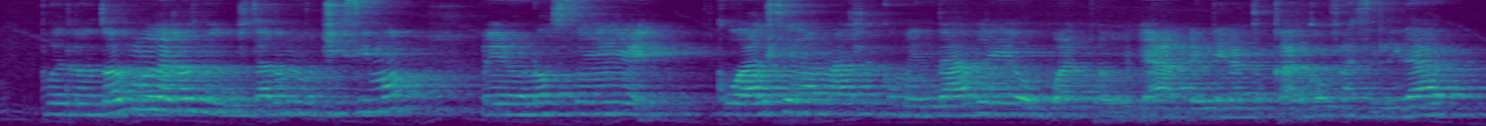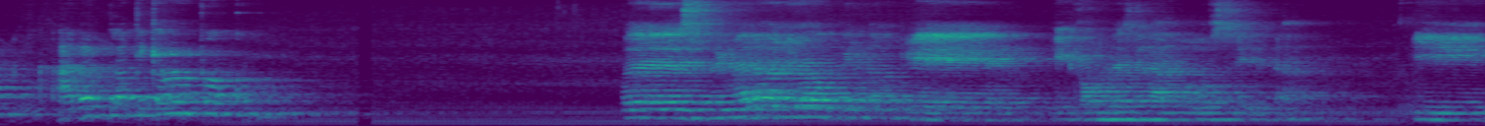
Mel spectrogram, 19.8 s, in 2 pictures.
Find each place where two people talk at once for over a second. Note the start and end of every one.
none

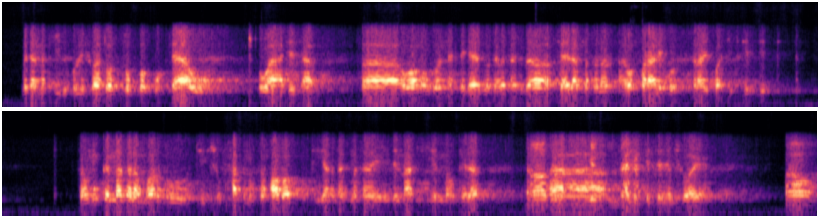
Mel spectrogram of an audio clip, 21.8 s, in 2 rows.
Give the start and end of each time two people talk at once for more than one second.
18.1-19.4

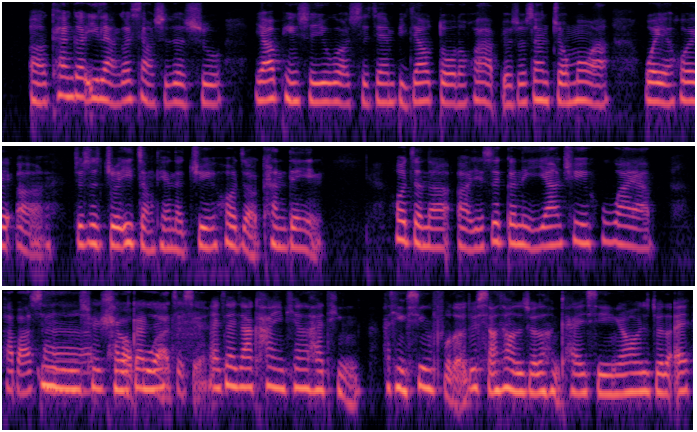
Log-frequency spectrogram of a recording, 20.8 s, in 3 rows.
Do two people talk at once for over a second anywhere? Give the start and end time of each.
14.2-15.5

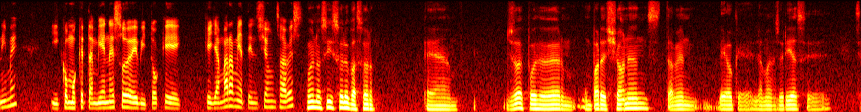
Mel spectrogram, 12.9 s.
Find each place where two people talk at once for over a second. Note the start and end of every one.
none

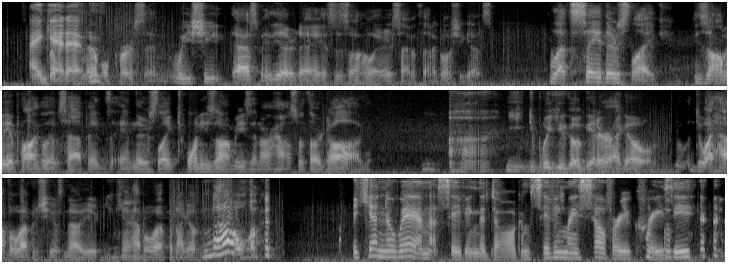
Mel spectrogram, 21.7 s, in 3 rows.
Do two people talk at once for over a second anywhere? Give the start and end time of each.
none

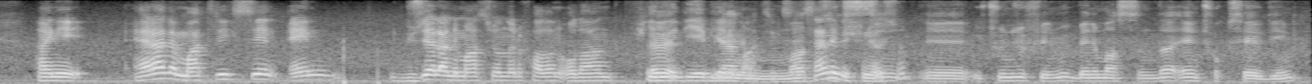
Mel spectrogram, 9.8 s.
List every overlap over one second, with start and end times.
4.9-6.8

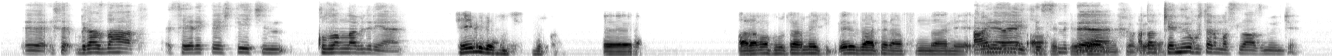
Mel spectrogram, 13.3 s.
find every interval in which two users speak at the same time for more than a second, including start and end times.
9.7-11.6

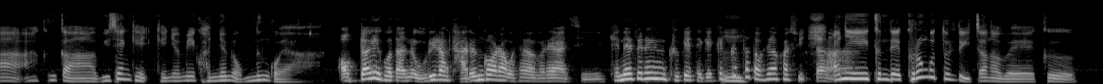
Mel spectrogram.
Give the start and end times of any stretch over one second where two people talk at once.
none

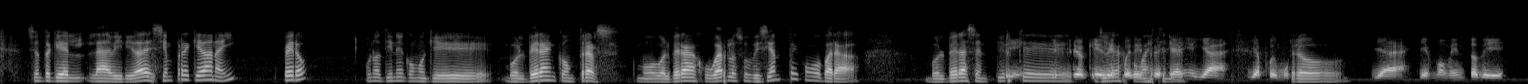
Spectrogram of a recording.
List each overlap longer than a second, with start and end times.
10.0-11.8

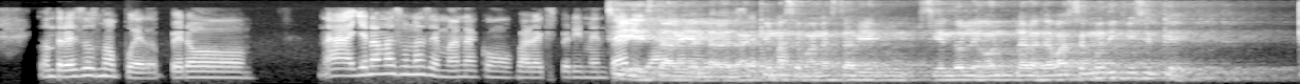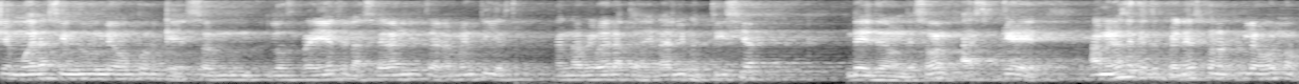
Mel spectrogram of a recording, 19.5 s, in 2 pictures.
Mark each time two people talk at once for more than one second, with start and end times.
4.6-6.0

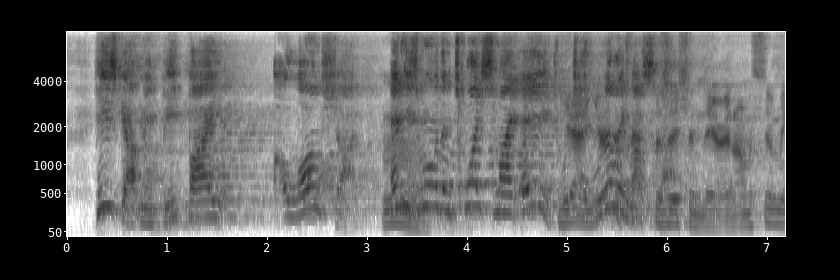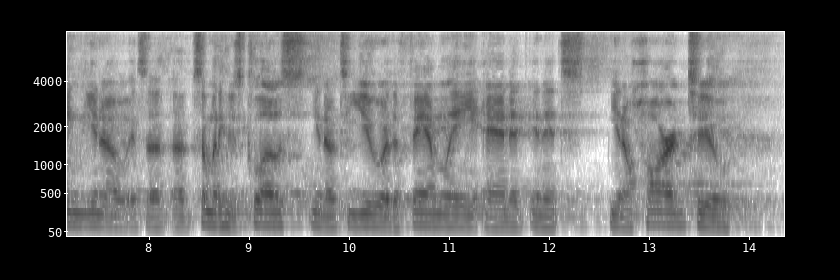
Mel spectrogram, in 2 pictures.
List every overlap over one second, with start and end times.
4.9-6.1

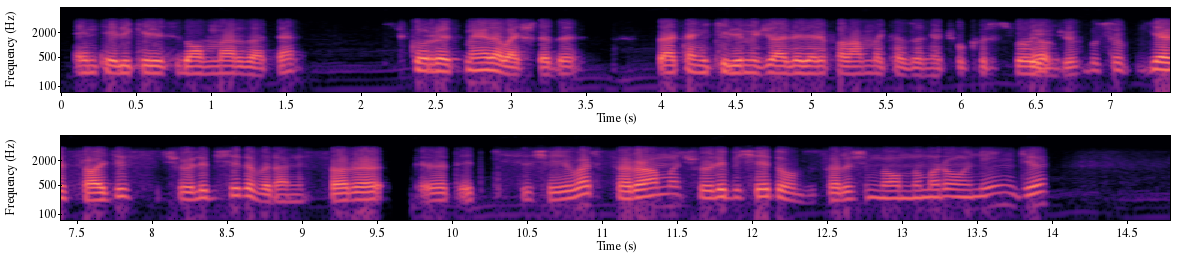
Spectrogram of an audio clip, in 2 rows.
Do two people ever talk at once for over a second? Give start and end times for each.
none

